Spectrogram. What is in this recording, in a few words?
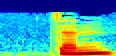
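"zen2", Mandarin Chinese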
